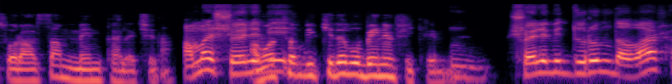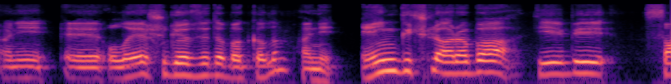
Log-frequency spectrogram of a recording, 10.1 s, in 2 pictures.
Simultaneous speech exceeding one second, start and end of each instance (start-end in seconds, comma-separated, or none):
none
